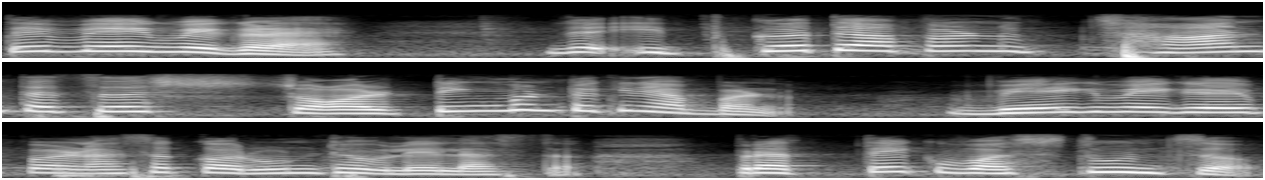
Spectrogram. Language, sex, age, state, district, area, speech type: Marathi, female, 45-60, Maharashtra, Kolhapur, urban, spontaneous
